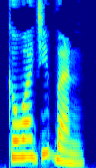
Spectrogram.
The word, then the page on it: kewajiban: indonesian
